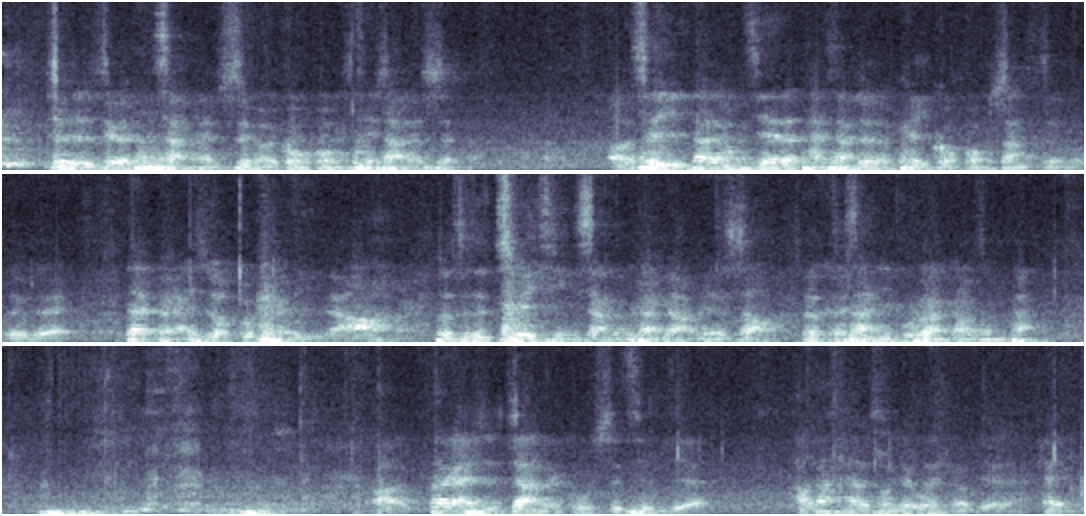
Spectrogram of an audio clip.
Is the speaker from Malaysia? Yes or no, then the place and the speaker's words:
no; China; 就像我们中国人传抄上的错误是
